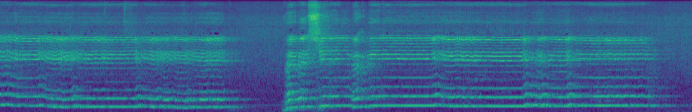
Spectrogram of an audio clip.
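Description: A man's voice chanting a ceremonial Mehter call in long drawn-out held notes: one long phrase that dips in pitch and stops about five seconds in, then after a short break a second, longer held phrase that ends shortly before the end.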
